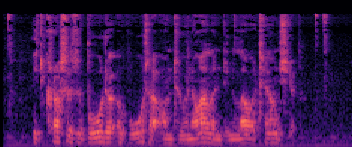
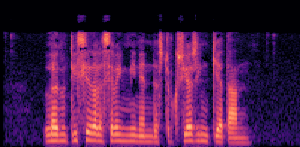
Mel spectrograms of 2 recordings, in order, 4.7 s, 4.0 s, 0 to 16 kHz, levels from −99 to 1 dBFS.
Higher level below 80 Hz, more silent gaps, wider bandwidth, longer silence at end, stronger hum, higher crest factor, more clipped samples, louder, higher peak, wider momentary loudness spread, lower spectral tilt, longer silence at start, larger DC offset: about the same, -68 dBFS vs -72 dBFS; neither; first, 12 kHz vs 7.4 kHz; second, 0.35 s vs 0.7 s; neither; about the same, 20 dB vs 20 dB; neither; second, -34 LUFS vs -21 LUFS; second, -14 dBFS vs -4 dBFS; first, 11 LU vs 8 LU; about the same, -2 dB/octave vs -2.5 dB/octave; second, 0.1 s vs 0.6 s; neither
